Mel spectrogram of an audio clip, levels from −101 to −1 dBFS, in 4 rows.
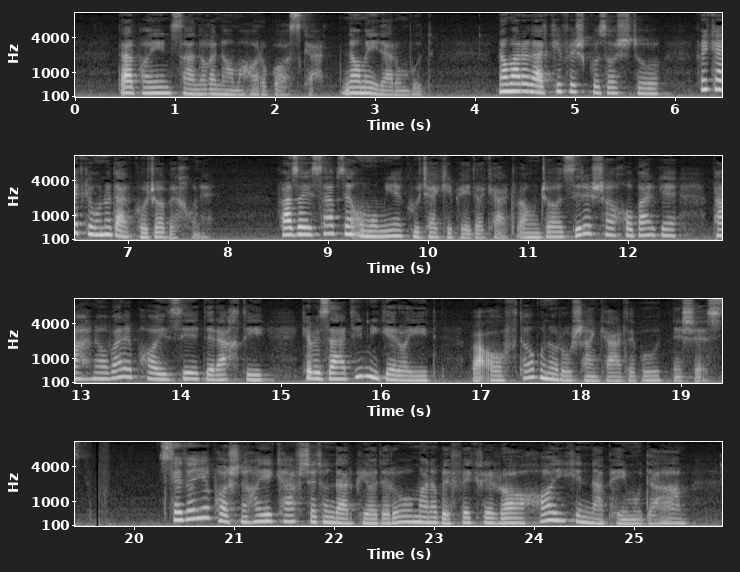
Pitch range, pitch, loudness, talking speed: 170-245 Hz, 200 Hz, -29 LUFS, 155 wpm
